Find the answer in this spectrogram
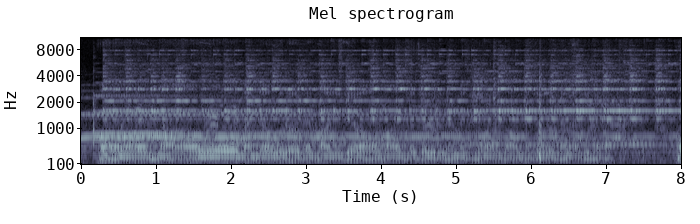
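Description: Bells ringing: a fresh strike about a quarter second in, then several long sustained, overlapping tones. Faint chanting voices run underneath.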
